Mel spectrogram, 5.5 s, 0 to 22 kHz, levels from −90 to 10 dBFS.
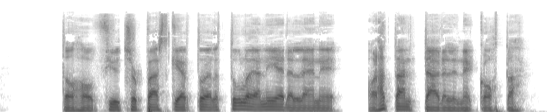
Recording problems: garbled, watery; slightly; nothing above 12.5 kHz

